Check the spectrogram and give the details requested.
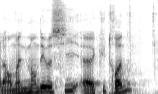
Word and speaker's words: Cutrone: On m'a demandé aussi Cutrone. Je prononce à la française, hein. Mais plutôt Cutrone à l'italienne.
